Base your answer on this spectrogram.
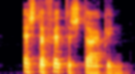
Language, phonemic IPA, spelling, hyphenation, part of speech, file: Dutch, /ɛs.taːˈfɛ.təˌstaː.kɪŋ/, estafettestaking, es‧ta‧fet‧te‧sta‧king, noun, Nl-estafettestaking.ogg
